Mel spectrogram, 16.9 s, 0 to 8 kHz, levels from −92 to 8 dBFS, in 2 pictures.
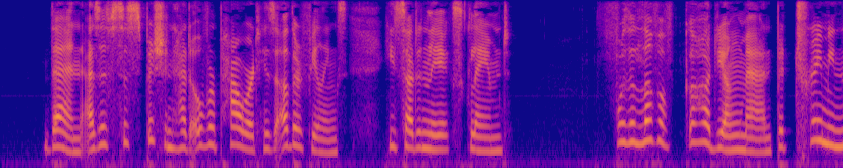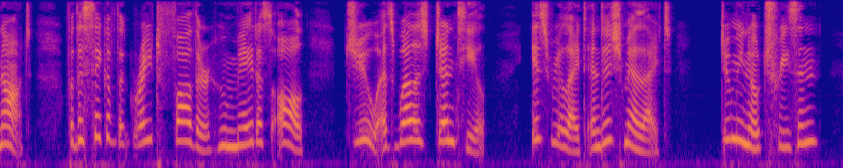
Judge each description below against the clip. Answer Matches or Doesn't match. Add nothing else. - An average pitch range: Doesn't match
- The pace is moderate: Matches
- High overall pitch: Matches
